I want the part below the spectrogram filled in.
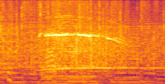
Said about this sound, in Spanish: Los aplauso para los odiadores. Aplauso. ¡Bravo!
